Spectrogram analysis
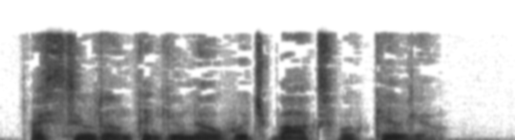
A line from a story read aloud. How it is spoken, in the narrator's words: Richard whispered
